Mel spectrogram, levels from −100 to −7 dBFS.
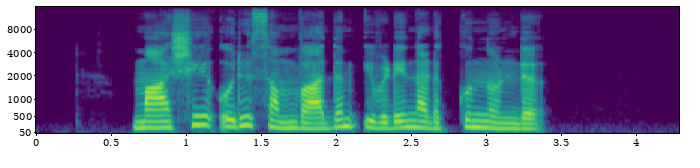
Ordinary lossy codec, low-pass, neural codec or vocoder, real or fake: none; 14.4 kHz; none; real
